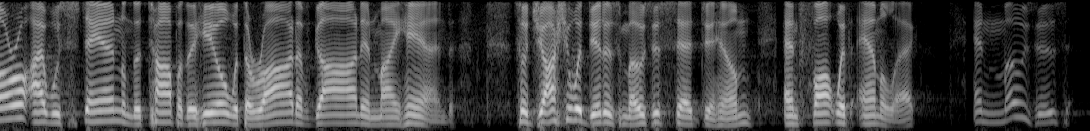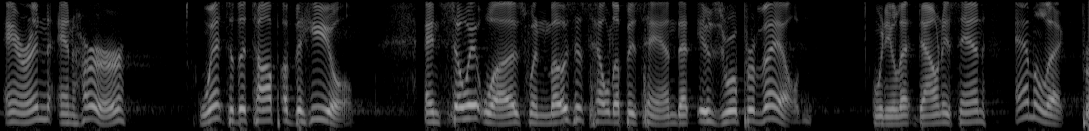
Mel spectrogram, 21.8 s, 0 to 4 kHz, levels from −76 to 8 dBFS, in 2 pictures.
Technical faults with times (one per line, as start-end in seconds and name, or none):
3.42-3.49 short stall from a late packet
